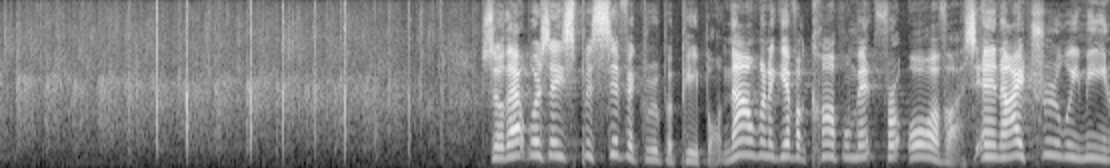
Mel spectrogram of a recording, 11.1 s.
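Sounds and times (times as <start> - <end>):
audience applause: 0.0 - 4.8
speech: 4.9 - 11.0.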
